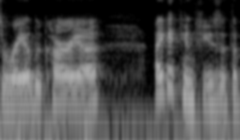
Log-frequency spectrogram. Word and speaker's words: Raya Lucaria: I say Raya Lucaria. I say that every time, but it's Raya Lucaria.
